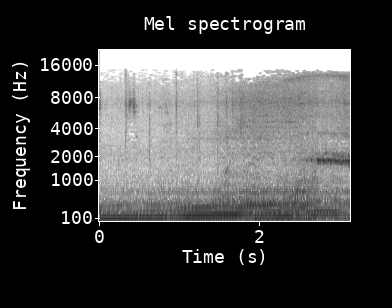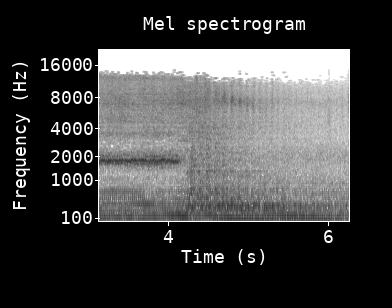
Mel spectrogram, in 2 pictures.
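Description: Chevrolet Monte Carlo's engine, heard from inside the cabin, revving up hard under acceleration for about two and a half seconds. A high steady whine sounds for about a second and a half at the top of the pull, then the revs fall away.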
